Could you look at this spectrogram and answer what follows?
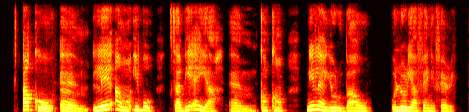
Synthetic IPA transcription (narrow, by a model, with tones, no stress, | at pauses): a˧ko˨ɛ˦˨m˨le˨˦a˦˨w̃ɔ̃˧ʔi˦bo˦˨ | ta˨bi˨˦ɛ˦˨ja˨ɛ˨m˨kã˧kã˧ | nĩ˦lɛ˦˨jo˧˨ɾu˨ba˨˦o˧ | o˧lo˦ɾi˦a˧fɛ˦˨nĩ˧fɛ˦ɾe˨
